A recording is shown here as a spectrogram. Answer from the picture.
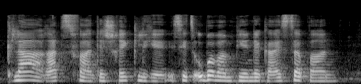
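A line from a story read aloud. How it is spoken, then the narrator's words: Laughing. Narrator (German): lachte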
